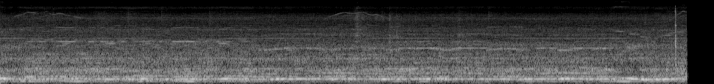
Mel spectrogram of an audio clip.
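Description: Steady, even motor whir with a low, constant hum and no harsh high whine; the stepper drives sound smooth and normal.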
